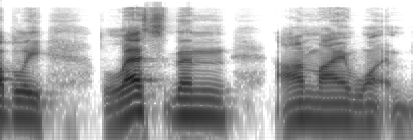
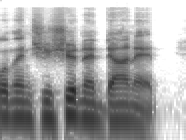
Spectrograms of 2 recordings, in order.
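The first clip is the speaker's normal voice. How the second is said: smug, self-satisfied, dismissive retort. Retelling a judge's answer to a husband's plea: imitating a smug reply. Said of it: "she smugly was like".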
